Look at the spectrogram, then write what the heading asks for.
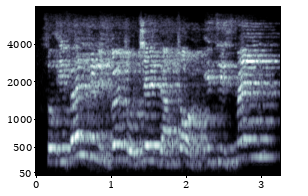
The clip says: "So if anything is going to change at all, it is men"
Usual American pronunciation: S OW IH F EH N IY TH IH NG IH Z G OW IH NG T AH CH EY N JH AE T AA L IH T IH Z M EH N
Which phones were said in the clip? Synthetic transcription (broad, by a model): S OW IH F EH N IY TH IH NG IH Z G OW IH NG T AH CH EY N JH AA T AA N IH T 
